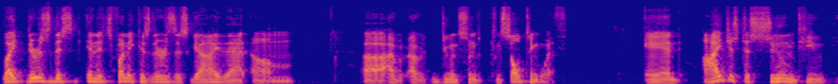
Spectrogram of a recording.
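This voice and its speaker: A man with a fairly low, slightly bright voice hosts a casual live-stream chat show, sounding animated and unhurried. As a podcast host, he rambles chattily through his thoughts and reads out viewers' names from the chat to greet them.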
